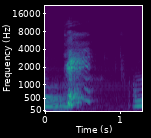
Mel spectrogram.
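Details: 19-year-old dog that has collapsed several times this year: a single short, harsh cough burst followed by quiet breathing.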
